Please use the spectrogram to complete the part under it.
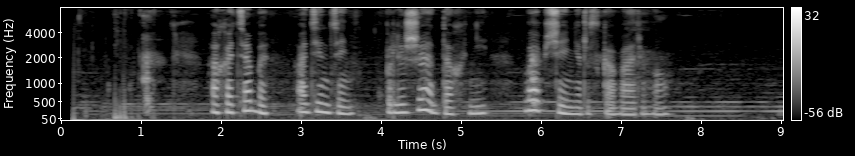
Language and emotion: Russian, neutral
